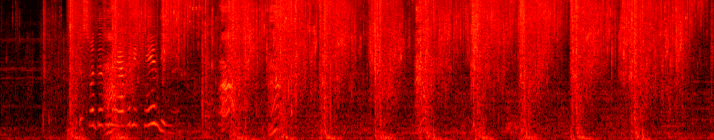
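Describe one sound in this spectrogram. Heavy boots stomp repeatedly on a body with wet, squelching thuds.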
